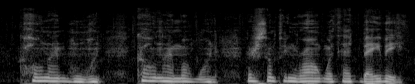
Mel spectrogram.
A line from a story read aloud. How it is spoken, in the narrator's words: She was panting, muttering the words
